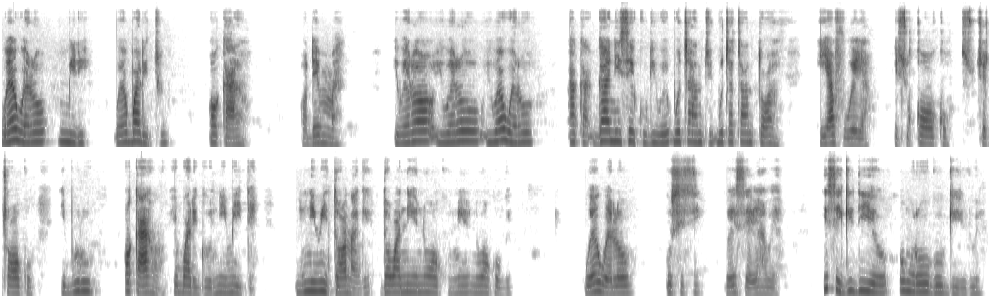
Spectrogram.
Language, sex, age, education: Igbo, male, 30-45, tertiary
